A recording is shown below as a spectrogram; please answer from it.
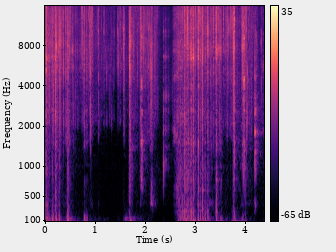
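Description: A solid pink bar of soap is carved with a metal blade. Crunchy, crackling shaving sounds with deep low thumps come in quick bursts. A short, near-silent pause falls in the middle.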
